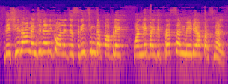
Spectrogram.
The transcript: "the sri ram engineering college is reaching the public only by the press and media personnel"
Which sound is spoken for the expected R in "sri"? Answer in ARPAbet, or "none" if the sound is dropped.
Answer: none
